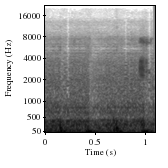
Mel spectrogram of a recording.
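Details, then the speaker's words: Auscultation simulator, normal heart sounds heard superimposed on breathing in a teaching practical: regular low heart thumps with soft breath sounds underneath. "y además nos da la opción de poder escuchar el corazón más escuchamos la picardía escuchar el superpuesto con la respiración"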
